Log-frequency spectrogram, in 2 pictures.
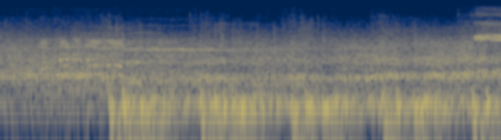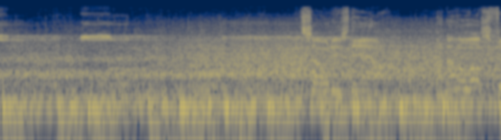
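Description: Stadium crowd noise, with two short, high blasts of the referee's whistle about five and six seconds in, blowing for full time. A few sharp knocks follow near the end.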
